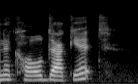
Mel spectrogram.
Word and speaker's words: Nicole Duckett: My guest today is my friend Nicole Duckett.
